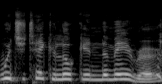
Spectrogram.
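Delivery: put-on high-pitched, old-timey sixteen-hundreds British gentleman accent. Joking about talking to a mirror, the speaker puts on an old-timey British man voice. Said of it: "I sound like an old time sixteen hundreds like British man".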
